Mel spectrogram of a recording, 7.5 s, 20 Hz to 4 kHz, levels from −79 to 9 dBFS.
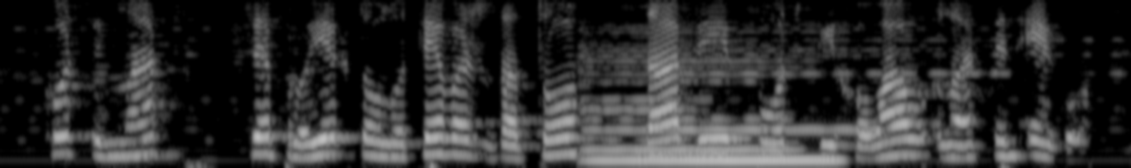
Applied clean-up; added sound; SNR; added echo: classical method Wiener filter.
